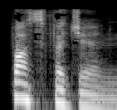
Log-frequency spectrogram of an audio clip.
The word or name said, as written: phosphagen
